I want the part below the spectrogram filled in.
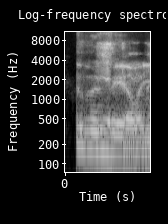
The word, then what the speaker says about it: Steubenville: But when we met our Akron brothers and even, you know, Steubenville, is it? Did I say it right? – Steubenville, yeah.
